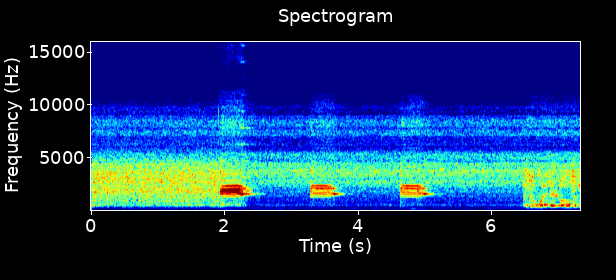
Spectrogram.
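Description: An Emergency Alert System weather radio alarm sends three short electronic tone bursts over a broadcast hiss, followed by a harsher buzzing burst at the end.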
